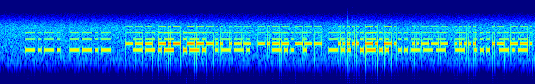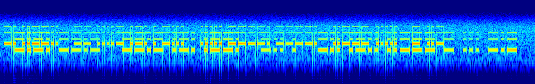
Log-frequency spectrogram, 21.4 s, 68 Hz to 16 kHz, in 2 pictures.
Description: Morse code, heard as two keyed tones, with fading. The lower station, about 19 wpm, 630 Hz: CQ QRP DE DL2TSK CQ QRP DE DL2TSK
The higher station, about 26 wpm, 940 Hz: OK8WYO 5NN 25 AGN? M4REB 599 25 TU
